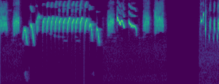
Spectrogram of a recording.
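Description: Calandra lark song, a fast jumble of high chirps, trills and buzzy notes, with a rapid rolling trill in the middle and short pauses between phrases.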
